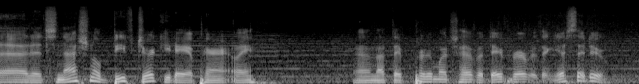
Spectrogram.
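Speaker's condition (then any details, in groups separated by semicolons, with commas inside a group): No condition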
